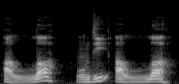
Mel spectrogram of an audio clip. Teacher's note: il s'agit d'appuyer la prononciation comme si la lettre était écrite deux fois j'ai donc doublé ces lettres par exemple pour Allah on dit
